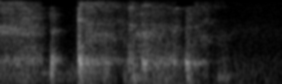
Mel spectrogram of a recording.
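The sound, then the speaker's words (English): A few faint coughs from someone with a cold and phlegm, short chesty bursts in quick succession that tail off into quiet. “here with our coughing and sniffling.”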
